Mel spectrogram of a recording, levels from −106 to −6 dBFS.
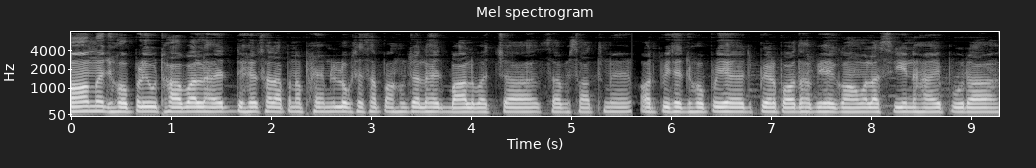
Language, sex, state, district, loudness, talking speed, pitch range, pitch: Magahi, male, Bihar, Jahanabad, -23 LUFS, 185 wpm, 150-160 Hz, 155 Hz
